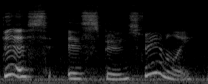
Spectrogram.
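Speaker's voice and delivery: plain reading voice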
